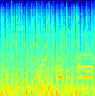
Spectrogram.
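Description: Rapid machine-gun fire in Mafia: Definitive Edition rattles out in a dense, loud burst aimed at a car's tires, with engine rumble beneath.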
